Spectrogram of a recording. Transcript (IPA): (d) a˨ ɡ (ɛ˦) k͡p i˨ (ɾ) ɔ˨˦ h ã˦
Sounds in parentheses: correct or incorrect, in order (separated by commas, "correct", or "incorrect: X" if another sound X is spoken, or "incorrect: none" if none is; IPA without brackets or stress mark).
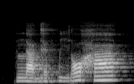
incorrect: n, incorrect: ɛ˨, correct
